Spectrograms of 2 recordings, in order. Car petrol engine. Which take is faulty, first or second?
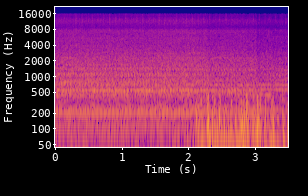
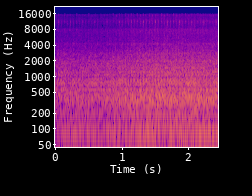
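second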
